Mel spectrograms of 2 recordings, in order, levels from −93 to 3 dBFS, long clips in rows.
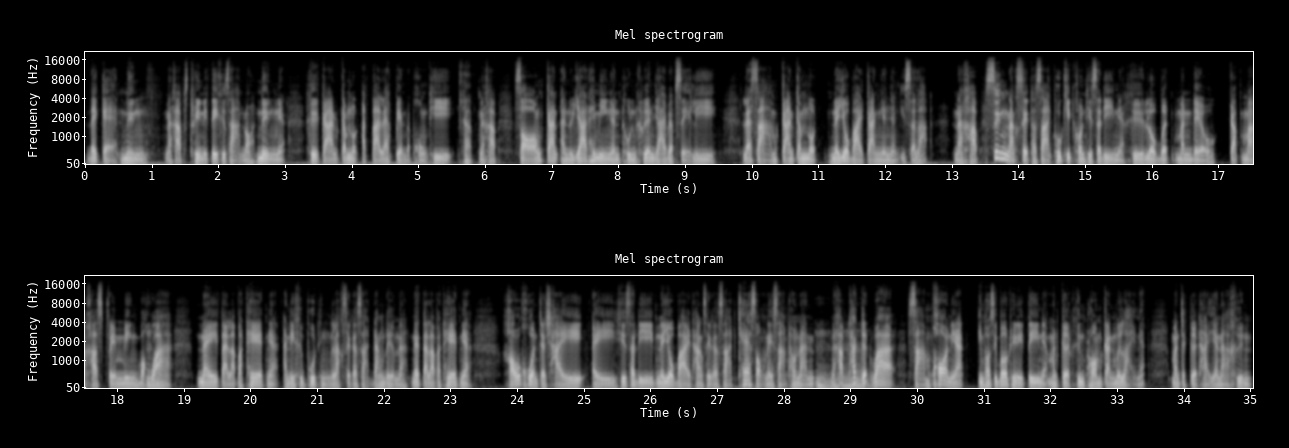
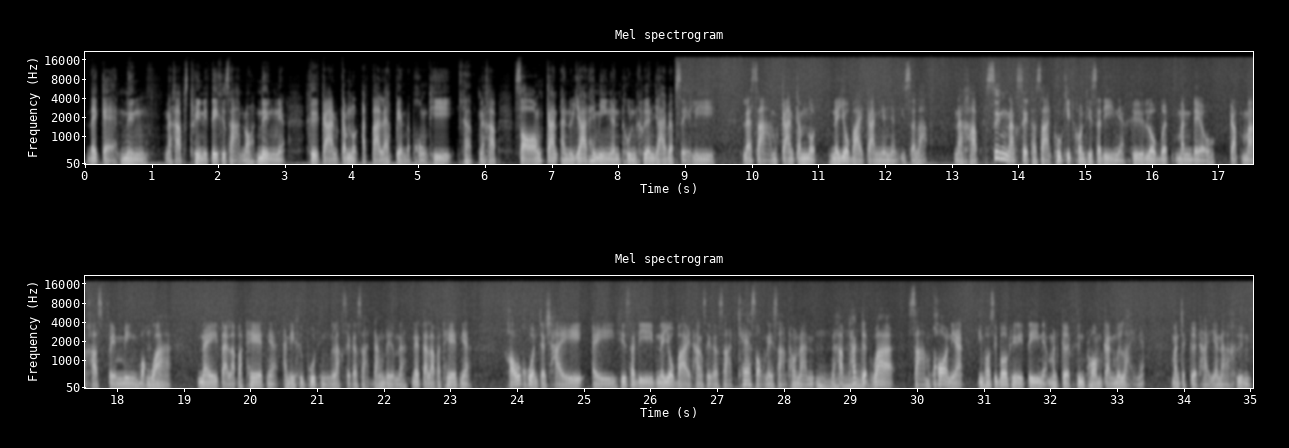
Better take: first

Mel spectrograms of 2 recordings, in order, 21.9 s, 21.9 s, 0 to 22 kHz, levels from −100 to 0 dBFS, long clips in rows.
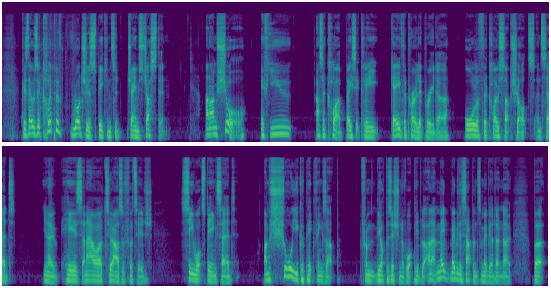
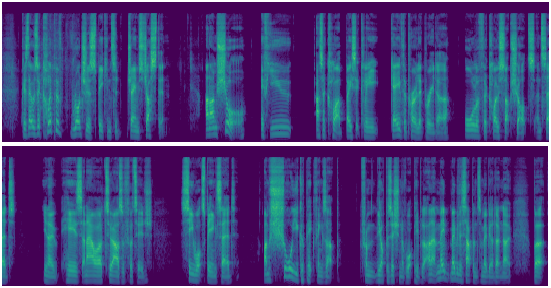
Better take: first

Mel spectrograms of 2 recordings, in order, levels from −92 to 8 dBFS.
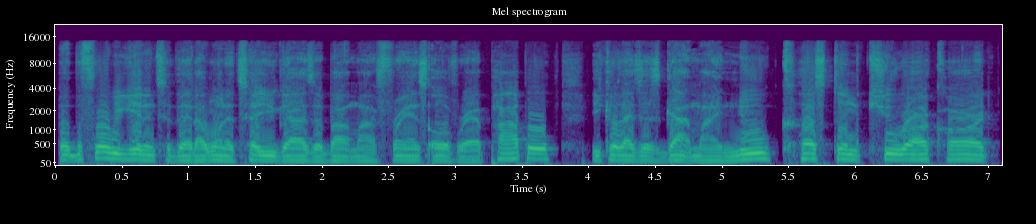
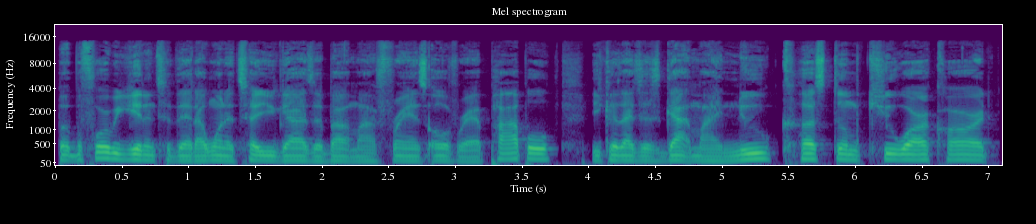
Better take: second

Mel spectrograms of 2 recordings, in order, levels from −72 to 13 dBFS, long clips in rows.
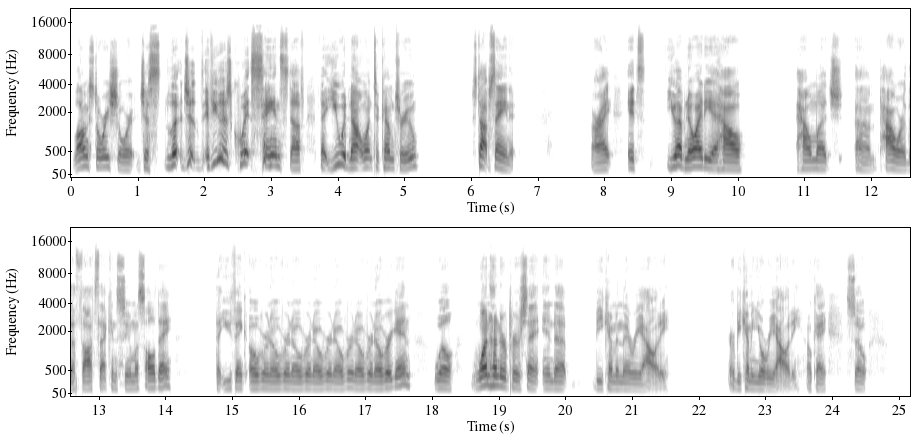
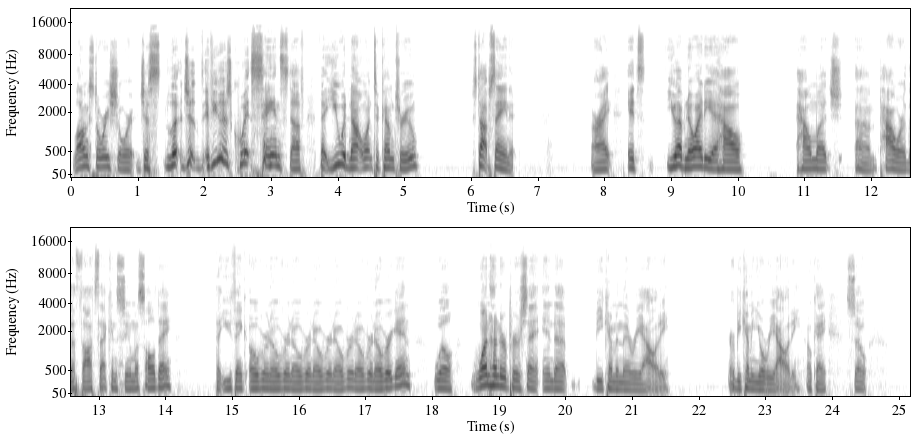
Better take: second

